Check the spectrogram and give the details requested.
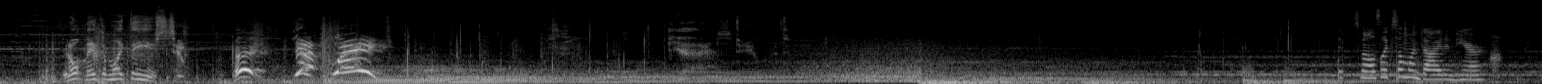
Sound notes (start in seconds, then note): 4.5 dramatic music continues; 5.4 sighs; 12.5 eerie music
